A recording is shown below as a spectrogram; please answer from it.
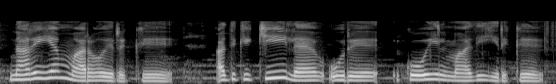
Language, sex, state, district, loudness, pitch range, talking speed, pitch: Tamil, female, Tamil Nadu, Nilgiris, -15 LUFS, 180-245 Hz, 95 wpm, 205 Hz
